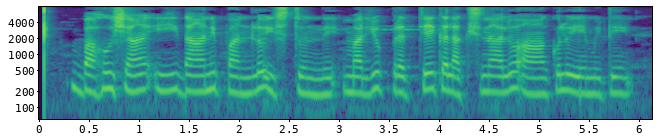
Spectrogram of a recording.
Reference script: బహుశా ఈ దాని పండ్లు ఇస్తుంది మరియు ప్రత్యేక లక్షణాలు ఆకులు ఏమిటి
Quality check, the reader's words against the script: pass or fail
pass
